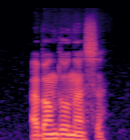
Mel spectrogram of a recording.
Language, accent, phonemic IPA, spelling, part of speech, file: French, France, /a.bɑ̃.dɔ.nas/, abandonnasse, verb, LL-Q150 (fra)-abandonnasse.wav
- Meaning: first-person singular imperfect subjunctive of abandonner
